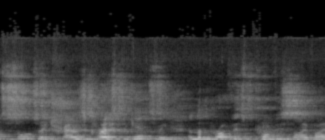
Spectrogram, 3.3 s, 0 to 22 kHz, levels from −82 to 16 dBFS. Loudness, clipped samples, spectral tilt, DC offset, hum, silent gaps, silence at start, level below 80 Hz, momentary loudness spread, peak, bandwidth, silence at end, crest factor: -20 LUFS; under 0.1%; -3.5 dB/octave; under 0.1%; none; none; 0 s; -66 dBFS; 7 LU; 0 dBFS; 17.5 kHz; 0 s; 20 dB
